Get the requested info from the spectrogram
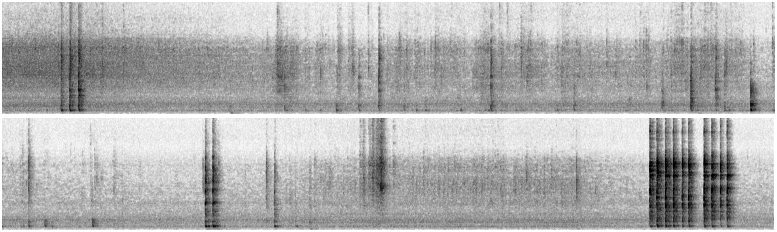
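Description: A cooking utensil knocking and clinking against a small stainless steel saucepan as food is stirred, in scattered light taps with a few louder clinks and a quick run of them near the end. A steady low hum lies underneath.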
